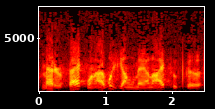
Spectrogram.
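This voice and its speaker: A man's voice: medium pitch, sing-song, quick pace, natural voice. An actor playing a meek, henpecked middle-aged husband and father in a 1940s radio sitcom, fussy and eager to placate. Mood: genial. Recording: noisy, dull 1940s radio recording.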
